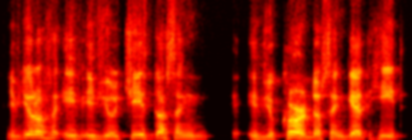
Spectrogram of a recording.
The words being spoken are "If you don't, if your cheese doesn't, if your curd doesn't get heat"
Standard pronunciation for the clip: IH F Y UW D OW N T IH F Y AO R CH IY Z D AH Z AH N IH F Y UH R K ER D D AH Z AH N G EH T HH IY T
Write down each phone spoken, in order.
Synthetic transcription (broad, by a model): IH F Y UW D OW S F IH F Y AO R CH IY S D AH S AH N IH F Y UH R K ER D D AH S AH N G EH T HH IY T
